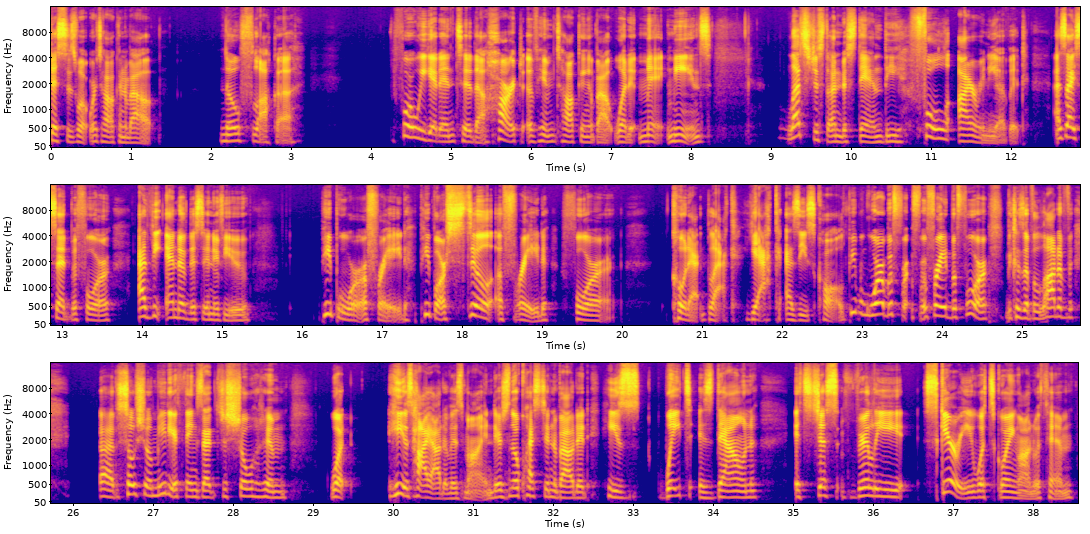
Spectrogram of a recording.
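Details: Adult speaker; normal speech.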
